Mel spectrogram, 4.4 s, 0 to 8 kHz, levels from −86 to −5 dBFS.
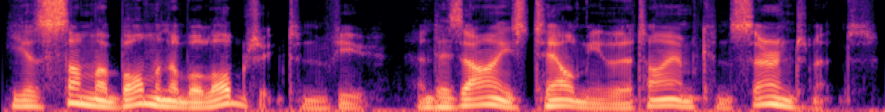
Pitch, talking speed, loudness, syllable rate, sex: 105 Hz, 245 wpm, -18 LUFS, 6.3 syllables/s, male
